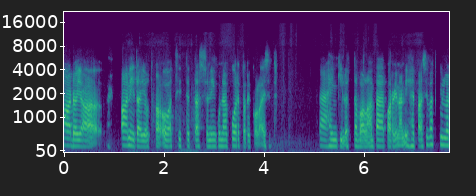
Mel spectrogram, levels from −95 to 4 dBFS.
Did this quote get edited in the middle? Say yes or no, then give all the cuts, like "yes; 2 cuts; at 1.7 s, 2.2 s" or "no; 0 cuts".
no; 0 cuts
